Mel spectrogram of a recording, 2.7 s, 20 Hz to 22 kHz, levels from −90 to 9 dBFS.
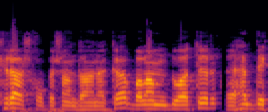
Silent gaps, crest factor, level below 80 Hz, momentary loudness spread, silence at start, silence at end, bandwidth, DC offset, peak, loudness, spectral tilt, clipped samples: none; 16 dB; -54 dBFS; 9 LU; 0 s; 0 s; 8.8 kHz; under 0.1%; 0 dBFS; -16 LUFS; -6.5 dB/octave; under 0.1%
